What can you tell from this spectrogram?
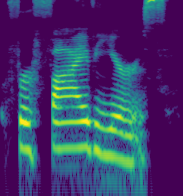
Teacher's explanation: for in connected speech, we actually say fur. Rhymes with her, okay? Unstressed.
